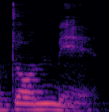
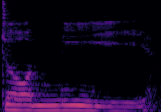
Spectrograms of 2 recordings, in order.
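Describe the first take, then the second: First: The vowel after the m is a short i. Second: The vowel after the m is a long i. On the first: "Do I want a short I sound" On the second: "I like the long I sound, okay? Domi, like that"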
